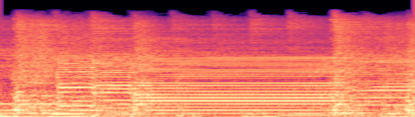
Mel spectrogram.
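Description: Small jazz combo playing live: a guitar solo over bass and drums, with the horns resting. The guitar holds one note for about a second in the middle.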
